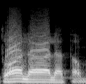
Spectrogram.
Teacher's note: ضاد کو پر کر کے پڑھیں گے، حروف مستعلیہ میں سے ہے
